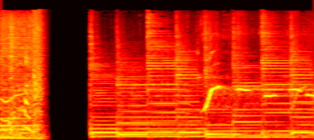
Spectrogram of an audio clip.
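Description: A catchy whistled pop melody rides over a full music backing with a steady beat, cutting out briefly after the opening before the whistle line comes back clear and sustained.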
